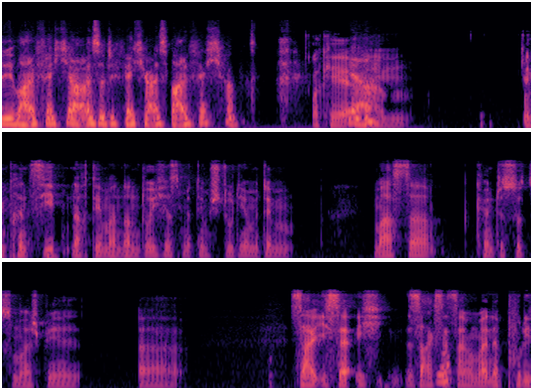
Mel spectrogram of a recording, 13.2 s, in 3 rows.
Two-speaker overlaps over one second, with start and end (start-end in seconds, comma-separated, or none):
none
